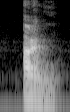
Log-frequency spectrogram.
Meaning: alternative form of armoede
- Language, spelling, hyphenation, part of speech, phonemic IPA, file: Dutch, armoe, ar‧moe, noun, /ˈɑr.mu/, Nl-armoe.ogg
